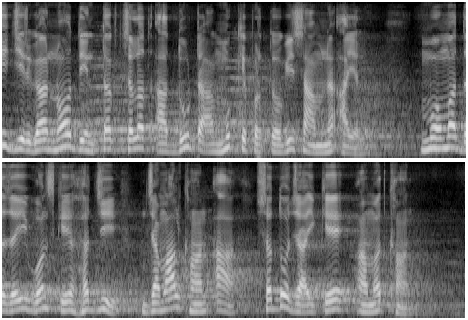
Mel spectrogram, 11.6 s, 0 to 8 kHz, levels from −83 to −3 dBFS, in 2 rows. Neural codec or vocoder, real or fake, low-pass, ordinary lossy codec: none; real; none; none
